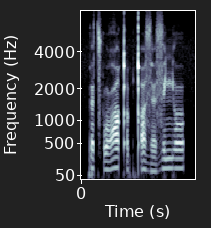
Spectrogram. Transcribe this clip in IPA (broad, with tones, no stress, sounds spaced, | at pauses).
ɾ ə˧ t͡sʼ o˨ ʕ ɛ˦ qʼ ɘ˧ ʈ qʼ ɘ˦˨ z ɛ˨ z ɪ˦ ɲ ɤ˦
